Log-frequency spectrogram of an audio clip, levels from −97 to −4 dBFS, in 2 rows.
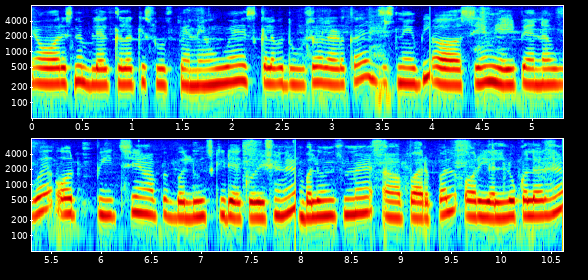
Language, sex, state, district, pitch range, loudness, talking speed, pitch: Hindi, female, Rajasthan, Nagaur, 230-260 Hz, -16 LUFS, 210 wpm, 245 Hz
